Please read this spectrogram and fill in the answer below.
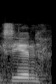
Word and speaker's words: Ixion: And it normal name is Ixion. IIX io N. I don't know. Maybe you want to pronounce it Ixian. I've heard some people pronounce it Ixen. I've heard some people pronounce it. I pronounce it Ixion. You know, pronounce the hell you want.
